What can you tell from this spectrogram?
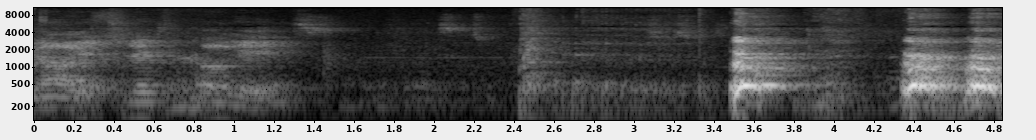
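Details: Olde English Bulldogge, a male called Daddy, scared by a Megatron toy: soft voices at first, then after a pause a loud, broad bark, followed by two more sharp barks close together near the end.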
